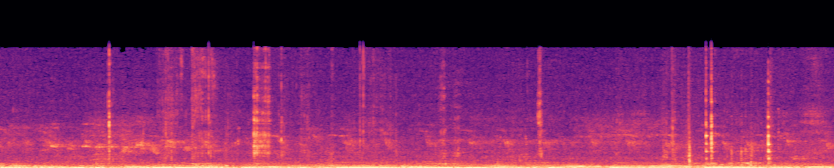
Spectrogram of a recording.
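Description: Close-up eating sounds: chewing and mouth noises with frequent short sharp clicks, over a low droning hum.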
